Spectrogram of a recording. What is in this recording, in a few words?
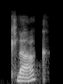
"cluck", Indian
